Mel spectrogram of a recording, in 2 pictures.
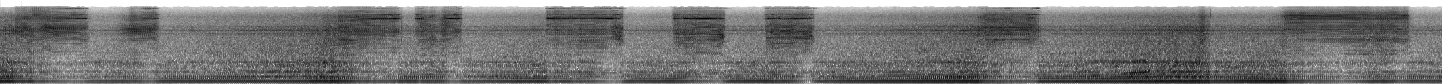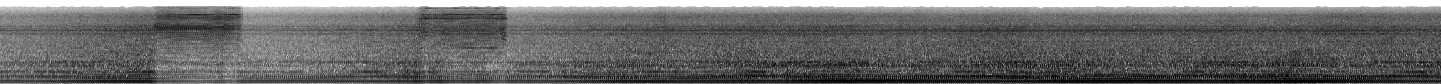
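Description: Bench polishing motor running steadily with a cloth buffing wheel. A small brass part is pressed against the spinning wheel about nine times in the first twenty seconds, each time a short hissing rub, to buff its sharp edges. After that the motor runs on alone.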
